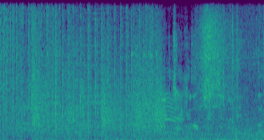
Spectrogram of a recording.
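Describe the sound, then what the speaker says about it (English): Gunfire from shooting enemies in a doorway in the video game MAG, a dense continuous barrage of shots and booms, loud and close, running throughout under game noise. "I'm shooting enemies as they come in the doorway"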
